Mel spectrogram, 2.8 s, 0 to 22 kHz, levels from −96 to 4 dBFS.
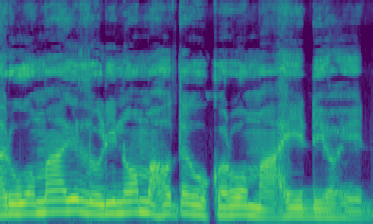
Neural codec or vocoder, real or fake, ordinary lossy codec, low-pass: none; real; none; none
